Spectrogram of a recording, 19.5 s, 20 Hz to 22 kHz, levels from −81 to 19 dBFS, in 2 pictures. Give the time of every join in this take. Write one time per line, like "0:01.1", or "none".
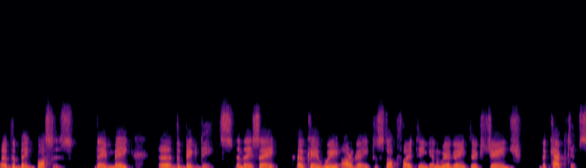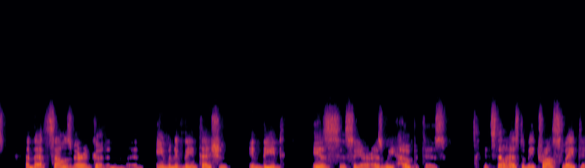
none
